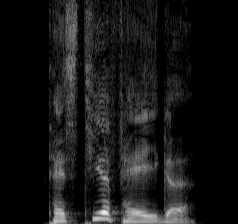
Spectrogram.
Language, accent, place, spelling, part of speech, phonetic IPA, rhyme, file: German, Germany, Berlin, testierfähige, adjective, [tɛsˈtiːɐ̯ˌfɛːɪɡə], -iːɐ̯fɛːɪɡə, De-testierfähige.ogg
- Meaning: inflection of testierfähig: 1. strong/mixed nominative/accusative feminine singular 2. strong nominative/accusative plural 3. weak nominative all-gender singular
